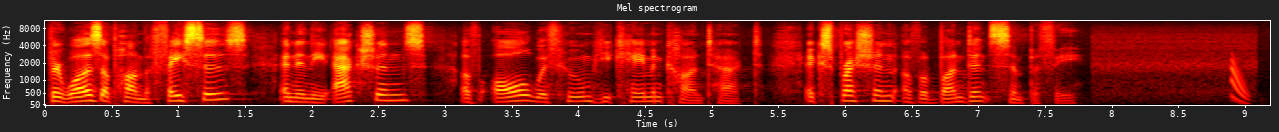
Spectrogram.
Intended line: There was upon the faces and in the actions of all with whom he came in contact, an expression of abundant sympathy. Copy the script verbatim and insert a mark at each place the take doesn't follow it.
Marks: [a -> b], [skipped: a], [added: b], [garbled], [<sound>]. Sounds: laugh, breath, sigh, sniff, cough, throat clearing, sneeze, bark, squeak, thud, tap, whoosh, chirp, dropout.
There was upon the faces and in the actions of all with whom he came in contact, [skipped: an] expression of abundant sympathy. [chirp]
